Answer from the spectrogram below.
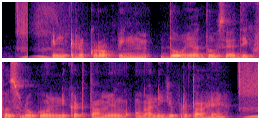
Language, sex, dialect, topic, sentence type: Hindi, male, Hindustani Malvi Khadi Boli, agriculture, statement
